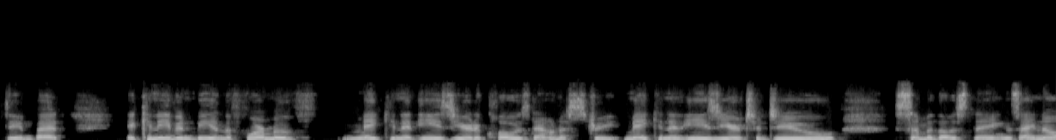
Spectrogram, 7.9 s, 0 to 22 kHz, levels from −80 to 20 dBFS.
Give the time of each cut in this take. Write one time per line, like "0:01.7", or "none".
none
